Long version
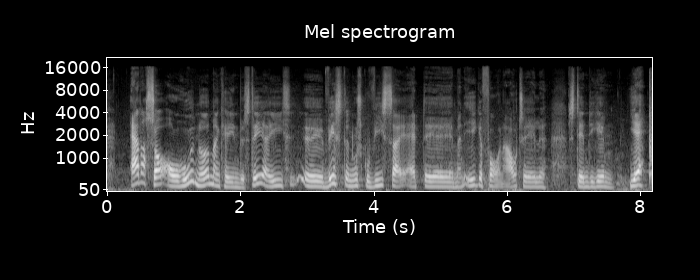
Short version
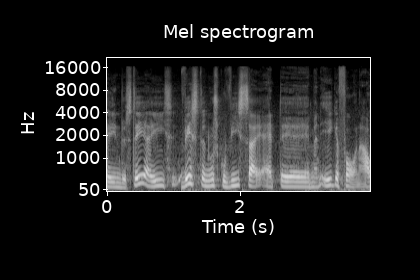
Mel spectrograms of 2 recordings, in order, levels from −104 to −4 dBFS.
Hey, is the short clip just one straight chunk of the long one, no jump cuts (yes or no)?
no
